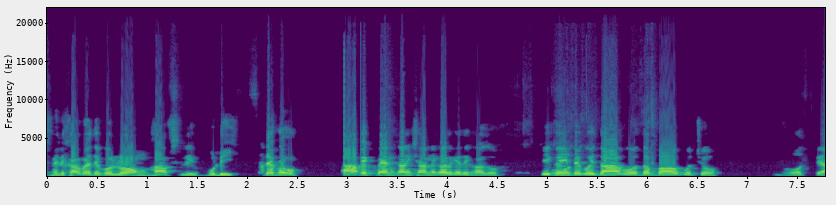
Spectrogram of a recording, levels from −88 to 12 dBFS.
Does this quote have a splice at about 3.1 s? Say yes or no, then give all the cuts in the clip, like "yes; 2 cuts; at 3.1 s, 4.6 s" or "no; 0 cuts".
yes; 1 cut; at 3.1 s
